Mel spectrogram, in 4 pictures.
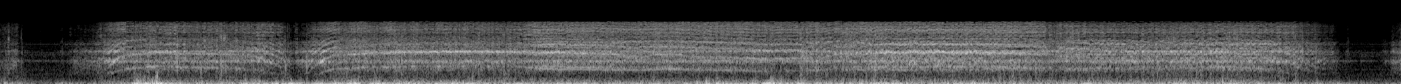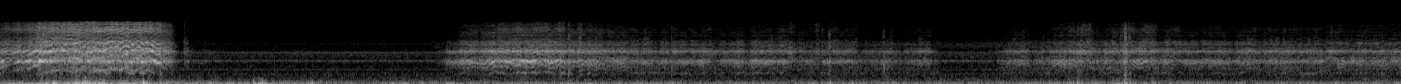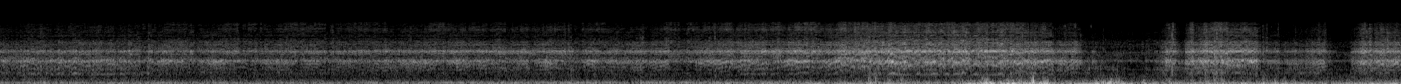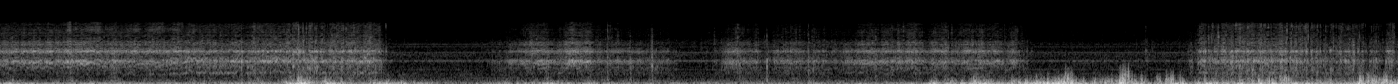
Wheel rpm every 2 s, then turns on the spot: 80, 160, 220, 190, 190, 190, 100, 120, 0, 40, 40, 30, 30, 40, 40, 40, 40, 50, 90, 50, 40, 50, 60, 20, 20, 30, 10, 40.
none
